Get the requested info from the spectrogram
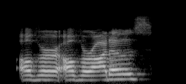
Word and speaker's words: Alvarado's: So if people are confused because I butcher the name, it's like Alvogadro's Bakery. Have you heard of it? Alvarado's? – I don't know.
